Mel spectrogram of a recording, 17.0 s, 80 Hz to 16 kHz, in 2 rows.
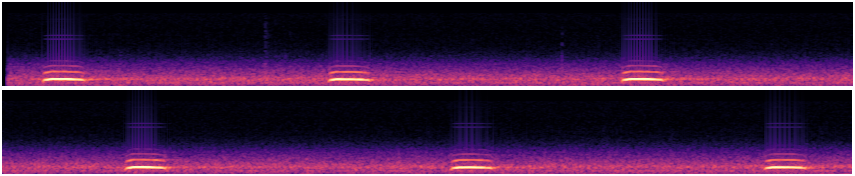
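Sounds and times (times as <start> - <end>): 
owl: 0.4 - 1.0, 3.2 - 3.8, 6.2 - 6.8, 9.7 - 10.3, 13.0 - 13.6, 16.1 - 16.8.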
